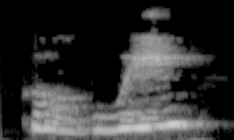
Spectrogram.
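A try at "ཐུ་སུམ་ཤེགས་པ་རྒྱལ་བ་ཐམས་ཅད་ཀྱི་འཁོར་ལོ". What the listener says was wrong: C'est pas Corwe, c'est Corle, mais c'est pas grave.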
